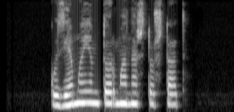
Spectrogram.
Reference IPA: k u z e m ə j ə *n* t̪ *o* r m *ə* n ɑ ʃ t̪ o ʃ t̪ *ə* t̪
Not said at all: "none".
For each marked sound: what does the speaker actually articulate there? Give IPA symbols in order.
m, o, ɑ, ɑ

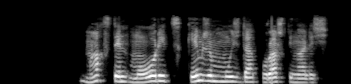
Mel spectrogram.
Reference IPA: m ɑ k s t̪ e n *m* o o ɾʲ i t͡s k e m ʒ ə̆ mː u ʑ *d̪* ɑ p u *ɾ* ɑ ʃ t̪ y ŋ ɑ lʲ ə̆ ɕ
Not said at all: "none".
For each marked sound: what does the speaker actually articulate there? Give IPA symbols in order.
m, d̪, ɾ

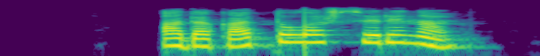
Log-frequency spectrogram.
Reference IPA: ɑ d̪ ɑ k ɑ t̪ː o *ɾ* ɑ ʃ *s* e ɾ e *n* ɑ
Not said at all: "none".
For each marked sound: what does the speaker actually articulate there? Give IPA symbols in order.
l, s, n

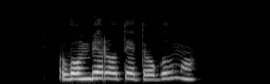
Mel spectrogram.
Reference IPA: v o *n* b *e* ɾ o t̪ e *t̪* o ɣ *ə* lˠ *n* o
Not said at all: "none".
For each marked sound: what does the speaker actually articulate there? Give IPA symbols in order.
m, e, t̪, ə, m

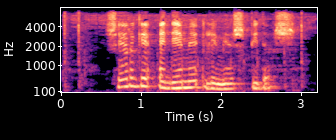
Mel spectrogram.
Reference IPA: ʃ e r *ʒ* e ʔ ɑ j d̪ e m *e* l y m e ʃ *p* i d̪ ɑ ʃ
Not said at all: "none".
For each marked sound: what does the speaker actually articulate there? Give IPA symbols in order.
ɣ, e, p

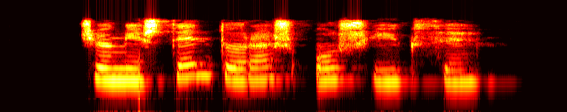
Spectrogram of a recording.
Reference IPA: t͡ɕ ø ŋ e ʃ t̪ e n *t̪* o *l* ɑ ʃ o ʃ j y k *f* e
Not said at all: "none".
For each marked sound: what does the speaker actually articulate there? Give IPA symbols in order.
t̪, ɾ, s

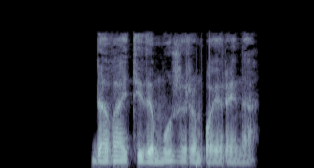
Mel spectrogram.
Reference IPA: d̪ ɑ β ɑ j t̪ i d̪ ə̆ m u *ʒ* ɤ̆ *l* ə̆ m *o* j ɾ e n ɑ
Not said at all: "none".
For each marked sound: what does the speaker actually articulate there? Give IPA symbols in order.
ʒ, ɾ, o

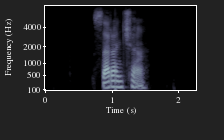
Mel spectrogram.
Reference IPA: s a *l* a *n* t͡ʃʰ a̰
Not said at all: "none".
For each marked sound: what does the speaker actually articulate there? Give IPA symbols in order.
ɾ, n

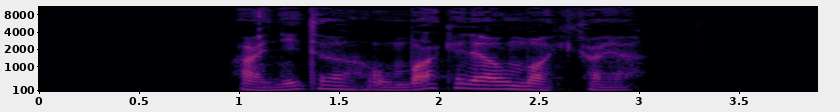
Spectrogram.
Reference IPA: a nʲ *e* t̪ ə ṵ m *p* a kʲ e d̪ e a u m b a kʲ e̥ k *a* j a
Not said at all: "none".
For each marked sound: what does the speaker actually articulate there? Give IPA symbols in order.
i, b, a

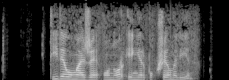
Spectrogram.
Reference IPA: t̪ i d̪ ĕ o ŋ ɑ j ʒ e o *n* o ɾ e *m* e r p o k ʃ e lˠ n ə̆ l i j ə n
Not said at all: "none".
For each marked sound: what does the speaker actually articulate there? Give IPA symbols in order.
n, ŋ

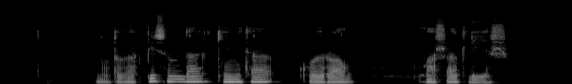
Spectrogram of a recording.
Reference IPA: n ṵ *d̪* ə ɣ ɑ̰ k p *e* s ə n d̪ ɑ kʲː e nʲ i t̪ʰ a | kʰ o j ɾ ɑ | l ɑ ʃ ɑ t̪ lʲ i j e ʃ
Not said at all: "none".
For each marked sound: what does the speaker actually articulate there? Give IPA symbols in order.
t̪, i

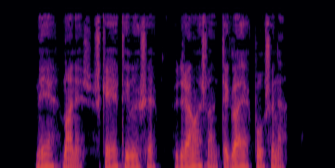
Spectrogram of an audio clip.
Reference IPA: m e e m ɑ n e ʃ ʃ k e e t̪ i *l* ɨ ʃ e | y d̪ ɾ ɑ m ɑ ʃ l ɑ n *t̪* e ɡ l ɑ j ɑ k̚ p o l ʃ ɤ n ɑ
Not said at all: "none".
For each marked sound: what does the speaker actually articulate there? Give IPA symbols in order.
l, t̪

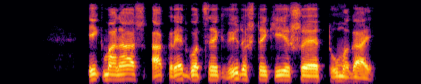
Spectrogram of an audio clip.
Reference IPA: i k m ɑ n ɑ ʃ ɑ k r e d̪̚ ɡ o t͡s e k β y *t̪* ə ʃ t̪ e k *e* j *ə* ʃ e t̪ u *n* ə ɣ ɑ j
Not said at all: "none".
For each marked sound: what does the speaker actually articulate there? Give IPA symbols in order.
d̪, i, ə, m

